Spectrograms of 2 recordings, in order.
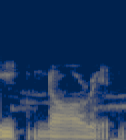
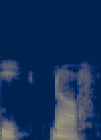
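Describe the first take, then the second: First: "ignorant" said slowly as ig-no-rant, three syllables with a final t; "ignorant" given as the correct reading, three syllables ig-no-rant. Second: "ignore" said as ig-nore, short, ending on the nore sound; the wrong reading "ignore", two syllables ig-nore. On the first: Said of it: "อ่านว่า ignorant". (อ่านคำว่า "ignorant" แบบถูก ช้าๆ อิก-นอ-เรินท์) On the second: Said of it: "ไม่ได้อ่านว่า ignore นะ". (อ่านคำว่า "ignore" แบบผิด เป็น อิก-นอร์) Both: Shown as a demonstration.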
